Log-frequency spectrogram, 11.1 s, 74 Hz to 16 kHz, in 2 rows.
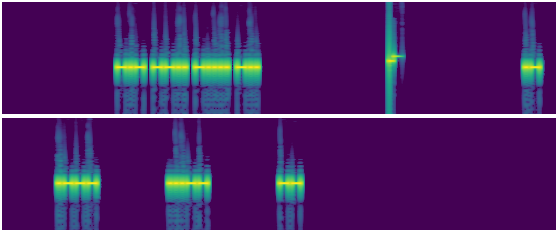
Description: Morse code, heard as a keyed tone, about 40 wpm, spaced as for 17 wpm, 700 Hz. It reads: KZ6D AJ3M
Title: USA Call Signs - 4 Characters - 8x Character Spacing - 40wpm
